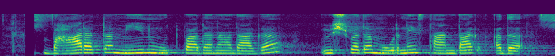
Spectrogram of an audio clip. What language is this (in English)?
Kannada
